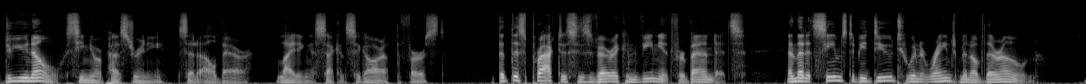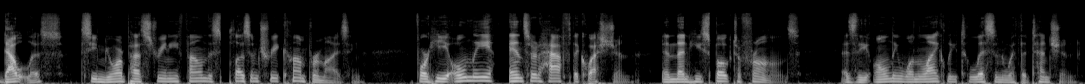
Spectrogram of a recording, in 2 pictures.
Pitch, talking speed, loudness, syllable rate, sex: 115 Hz, 175 wpm, -25 LUFS, 5.5 syllables/s, male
